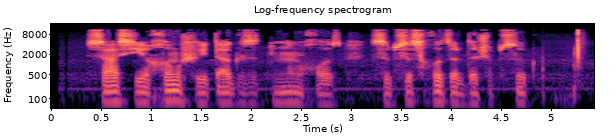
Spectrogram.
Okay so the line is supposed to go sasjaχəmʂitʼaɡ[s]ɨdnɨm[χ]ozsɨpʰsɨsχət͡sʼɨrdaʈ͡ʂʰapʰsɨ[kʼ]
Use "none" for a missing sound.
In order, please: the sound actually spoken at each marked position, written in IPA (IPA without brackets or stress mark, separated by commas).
z, χ, kʼ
